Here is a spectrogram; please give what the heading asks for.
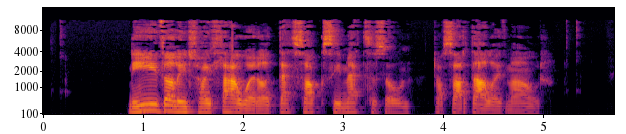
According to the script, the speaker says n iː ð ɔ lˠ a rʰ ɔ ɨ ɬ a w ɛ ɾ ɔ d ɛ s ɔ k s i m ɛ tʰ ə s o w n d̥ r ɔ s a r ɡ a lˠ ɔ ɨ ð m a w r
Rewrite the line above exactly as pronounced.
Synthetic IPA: n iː ð ɔ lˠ i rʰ ɔ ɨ ɬ a w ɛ ɾ ɔ d ɛ s ɔ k s i m ɛ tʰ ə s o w n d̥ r ɔ s a r d a lˠ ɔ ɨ ð m a w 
